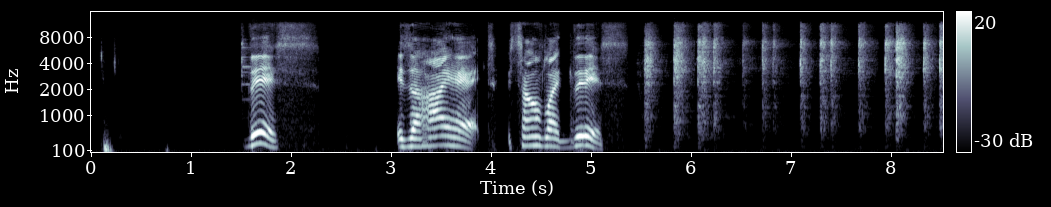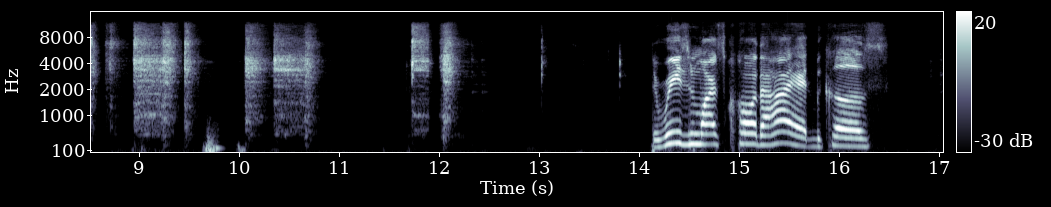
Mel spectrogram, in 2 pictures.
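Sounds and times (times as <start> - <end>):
hi-hat played with sticks: 5.4 - 10.9, 11.8 - 12.3.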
